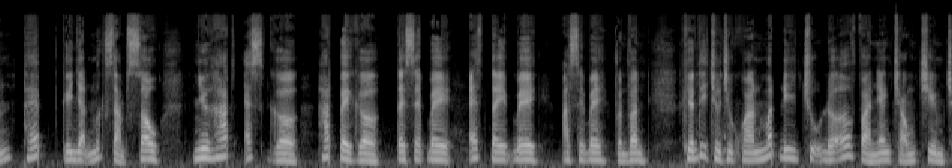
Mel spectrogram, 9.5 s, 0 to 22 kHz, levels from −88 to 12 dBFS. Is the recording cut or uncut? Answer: uncut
